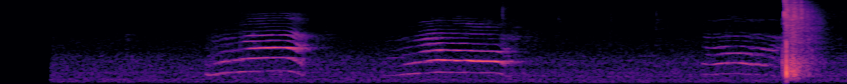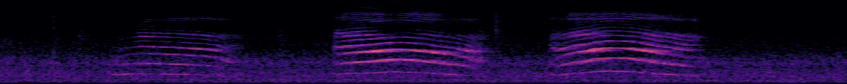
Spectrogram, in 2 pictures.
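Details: Domestic cat named Maru meowing indoors: six drawn-out, arched meows with rich harmonics spaced about every two seconds, plus one sharp click-like knock midway through.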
